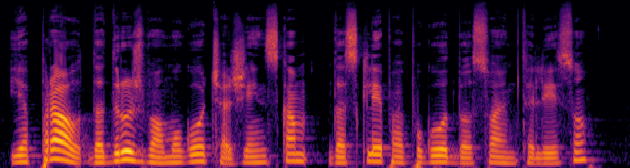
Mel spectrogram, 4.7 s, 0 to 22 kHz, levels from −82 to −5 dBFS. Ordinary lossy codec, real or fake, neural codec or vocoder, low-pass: none; real; none; none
